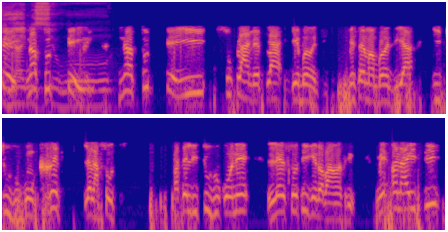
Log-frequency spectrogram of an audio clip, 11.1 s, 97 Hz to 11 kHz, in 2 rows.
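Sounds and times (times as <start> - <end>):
man talking: 0.0 - 1.6.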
